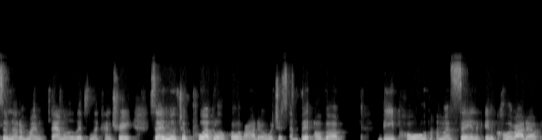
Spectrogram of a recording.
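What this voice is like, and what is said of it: Eastern European accent. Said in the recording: “I don't know if you can hear my accent, but I'm from Eastern Europe”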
